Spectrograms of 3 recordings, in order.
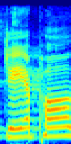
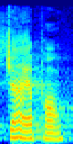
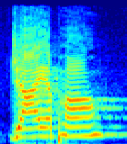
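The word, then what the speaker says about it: Jayapal: Do do you agree with Miss Jipal that there was no takeover? It was just If you're going to say my name, please say it right. It's Gyipol. Gyipal.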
